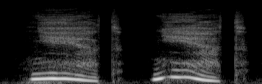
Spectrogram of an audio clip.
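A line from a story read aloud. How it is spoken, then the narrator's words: Gentle, tender. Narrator (Russian): сказала Консуэло ласково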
